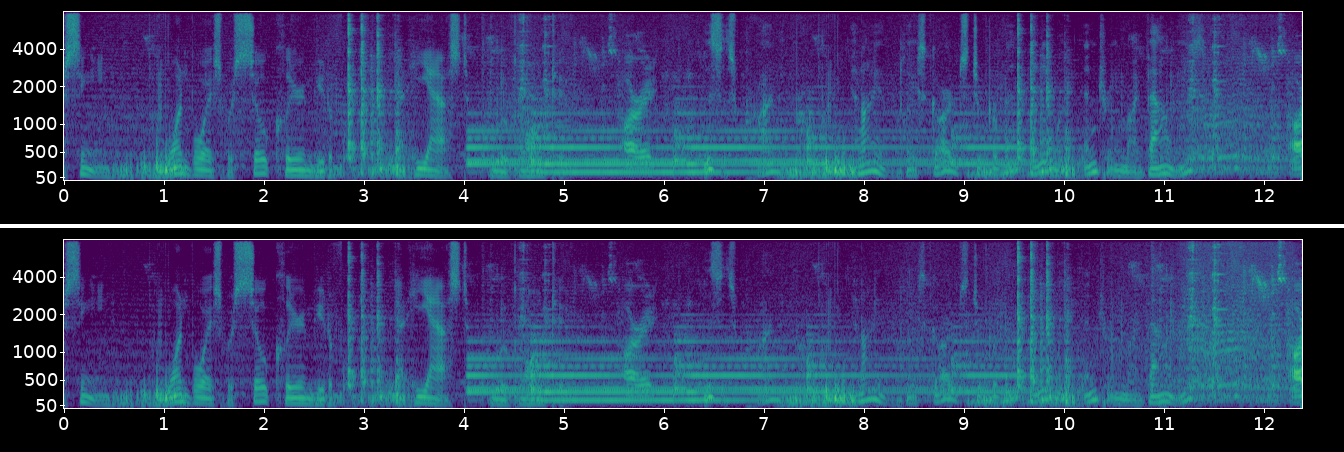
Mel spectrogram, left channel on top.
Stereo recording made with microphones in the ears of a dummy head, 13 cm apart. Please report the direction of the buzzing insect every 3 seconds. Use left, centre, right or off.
left, left, centre, right.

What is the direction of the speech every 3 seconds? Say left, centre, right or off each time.
centre, centre, left, left.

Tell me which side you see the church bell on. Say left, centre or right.
right.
